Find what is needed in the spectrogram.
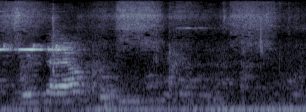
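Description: A steady high-pitched electronic tone that cuts off about half a second in, with a few words of speech over it, then low steady background noise.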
